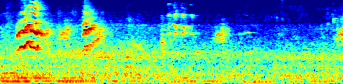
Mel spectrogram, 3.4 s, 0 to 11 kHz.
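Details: A barn owl (Tyto alba) chick recorded on 5 August 2017 gives two harsh, hissing screeches in quick succession, then softer raspy bursts, over a low indoor hum.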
